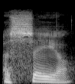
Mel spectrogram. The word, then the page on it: assail: American English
